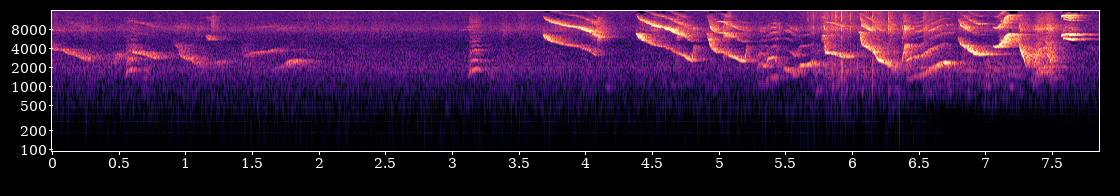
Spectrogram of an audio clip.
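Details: Great-billed seed finch in Goiano liso song style: soft scattered whistles at first, then after a short lull a loud burst of fast, tumbling downward-sweeping whistled notes with a faint low hum beneath.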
